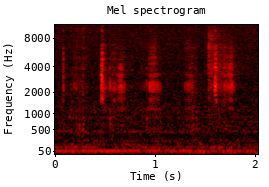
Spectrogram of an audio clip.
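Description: Faint, quick, irregular ticks, about three or four a second, as a colour dial is turned on a smartphone controlling an LED light, over a low steady hum.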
